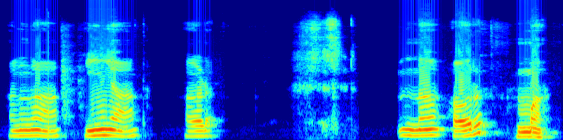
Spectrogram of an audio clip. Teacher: नासिक्य व्यंजन यानी जो नाक से बोला जाता है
